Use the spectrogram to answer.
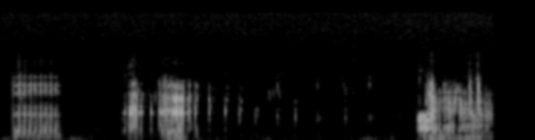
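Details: Gurgling, creaking rumbles with a string of short bubbling pops in a quiet room; ordinary stomach growling (borborygmi) from gas and fluid moving through the gut.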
